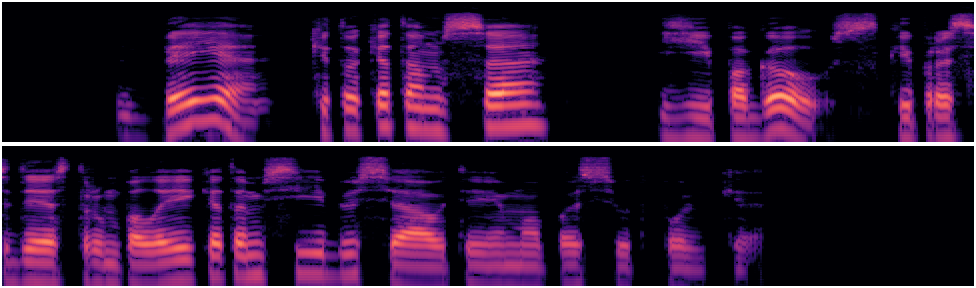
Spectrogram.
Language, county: Lithuanian, Klaipėda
